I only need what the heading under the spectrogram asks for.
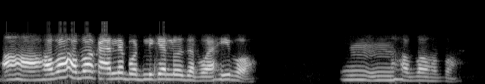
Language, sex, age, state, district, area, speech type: Assamese, female, 45-60, Assam, Jorhat, urban, conversation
